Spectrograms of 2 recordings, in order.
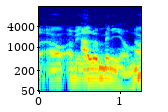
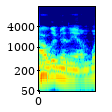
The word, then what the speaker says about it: aluminium: I mean, British people pronounce aluminum. – Aluminium. – Aluminium, which is the correct way to say it because we.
